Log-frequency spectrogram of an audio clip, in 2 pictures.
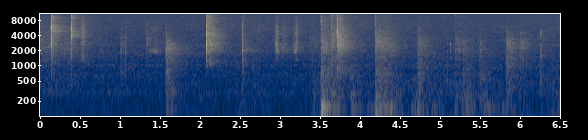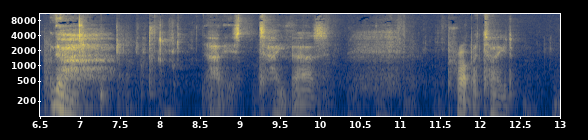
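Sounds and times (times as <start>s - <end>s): person straining: 6.6s - 7.6s.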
